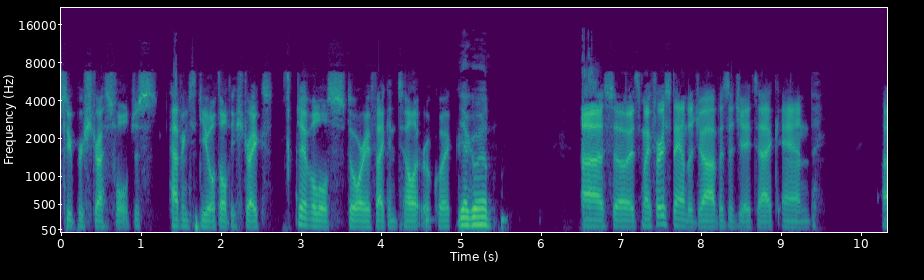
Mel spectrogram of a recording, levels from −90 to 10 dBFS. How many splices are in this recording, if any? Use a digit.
2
